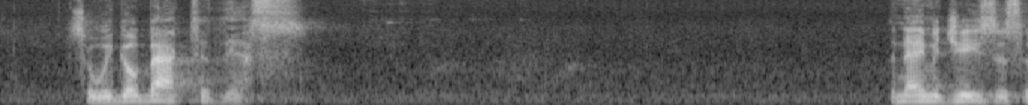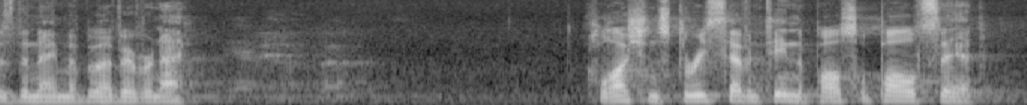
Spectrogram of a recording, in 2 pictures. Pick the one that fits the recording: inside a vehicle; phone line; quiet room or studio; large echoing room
large echoing room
